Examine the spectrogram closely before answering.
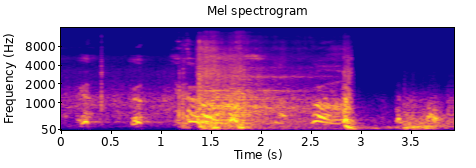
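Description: A blade swishes in a sharp slash.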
